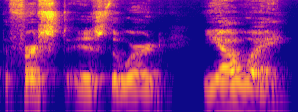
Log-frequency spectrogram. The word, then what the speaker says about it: Yahweh: the consonants y-h-w-h and the nearest pronunciation we're aware of is yahweh so where we find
